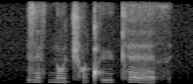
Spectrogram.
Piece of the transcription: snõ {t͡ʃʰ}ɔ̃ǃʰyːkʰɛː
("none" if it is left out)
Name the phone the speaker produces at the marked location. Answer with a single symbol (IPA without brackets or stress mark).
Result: t͡ʃʰ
